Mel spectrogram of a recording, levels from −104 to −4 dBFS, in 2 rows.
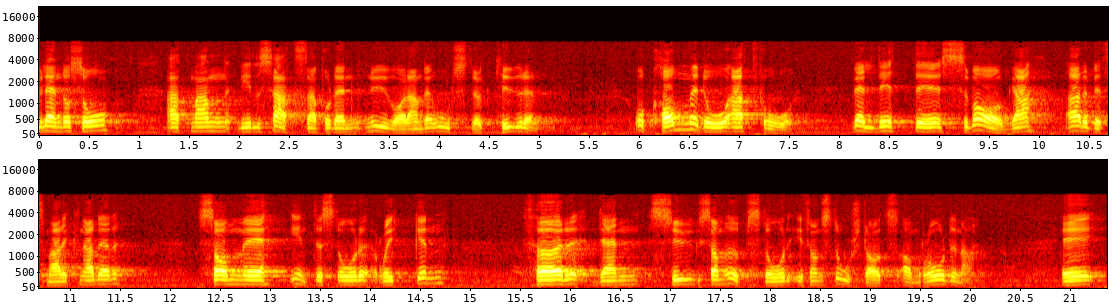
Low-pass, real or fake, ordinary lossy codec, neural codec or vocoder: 7.2 kHz; real; none; none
